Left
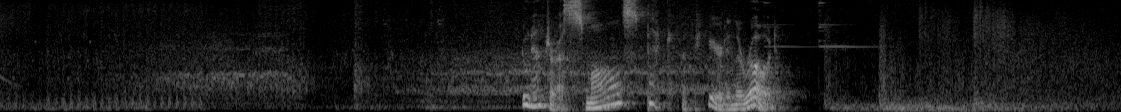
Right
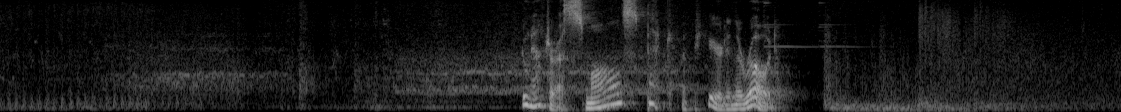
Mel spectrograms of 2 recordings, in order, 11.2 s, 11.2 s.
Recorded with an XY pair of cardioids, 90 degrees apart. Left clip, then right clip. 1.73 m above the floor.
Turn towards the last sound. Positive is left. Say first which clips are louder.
# right 3 dB
turn(degrees=-25)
